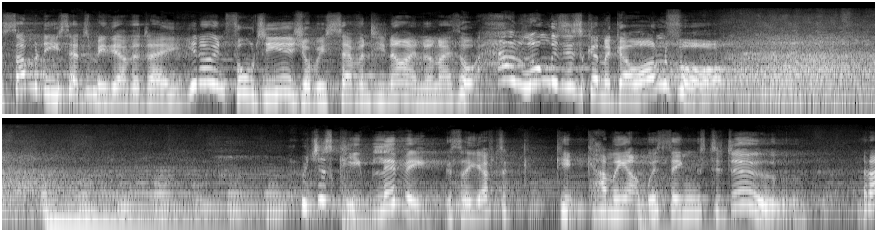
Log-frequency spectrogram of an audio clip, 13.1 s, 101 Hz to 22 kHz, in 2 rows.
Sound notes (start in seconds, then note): 0.0 audience laughs; 5.4 audience laughs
